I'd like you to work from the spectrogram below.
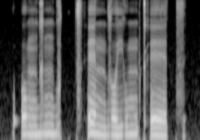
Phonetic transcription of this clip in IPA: ʔ o ŋ ɡ ɨ ŋ ɡ u t t͡sʼ e n d o j u m kʼ e t͡s

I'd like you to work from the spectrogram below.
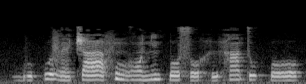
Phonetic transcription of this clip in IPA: ɡ͡b u˨ kʷ ə˦ v ɛ̃˧ t͡ʃ aː˦ f ũ˦˨ ɣ ɔ̃˧ ɲ ĩ˦ k͡p o˧ s o˨˦ h ɨ˨ h ã˦ t u˦˨ k͡p oː˧

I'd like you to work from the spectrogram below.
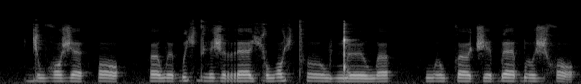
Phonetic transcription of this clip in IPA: ɟ œ w ɣ ɔ ʒ ɛ | ɔ | œ w ø ɓ ə ç dʱ e ʒ ə r ɛː ç ɔ w ɔ ç tʰ ɤː w ŋ͡ǃ øː w œ | w ɤ w k œ t͡ʃ e ɓ ɛ ɓ ɤ ʒ x ɔ

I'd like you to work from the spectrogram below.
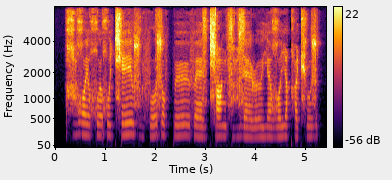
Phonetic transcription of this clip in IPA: χ ɑ̤ ʁʷ eː χʷ œ χʷ i t͡ɕʰ eː sʷ ɑ̤ f o s o f p øː f ɛː z t͡ɕʰ ɑ ŋ s ɑ̤ z ɛː ɭ ɵː j ɛ ʁʷ iː qʰ u t͡ɕʰ u z

